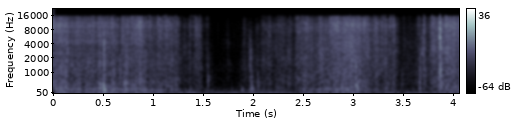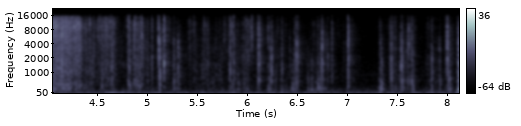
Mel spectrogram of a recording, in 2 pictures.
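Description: A red plastic-film Skittles bag, apparently full of candy, is held in the hand and crinkled and squeezed with the fingers. Bright, dense crinkling swells in louder bursts early on, then thins into sparser, sharp, dry crackles with quick decay.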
